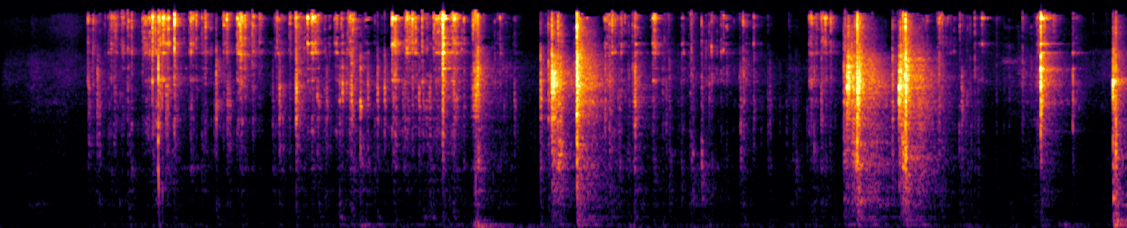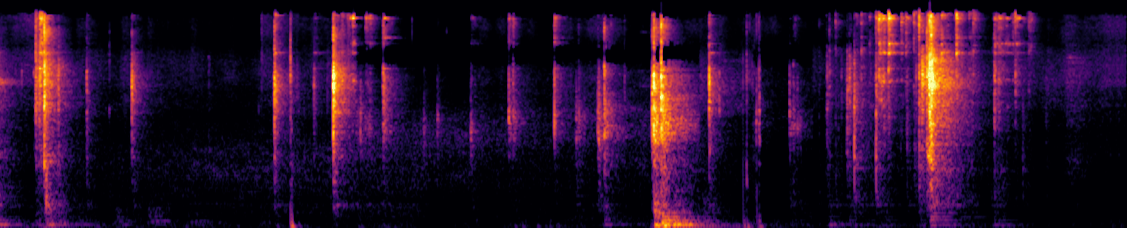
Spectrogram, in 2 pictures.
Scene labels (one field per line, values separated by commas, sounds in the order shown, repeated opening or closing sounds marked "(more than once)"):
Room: hallway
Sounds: keys, door (more than once)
